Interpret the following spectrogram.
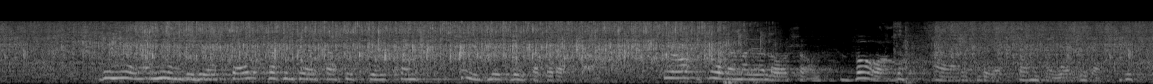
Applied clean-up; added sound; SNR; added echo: none; Bathtub (filling or washing); -3 dB; reverberation time 2.7 s.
